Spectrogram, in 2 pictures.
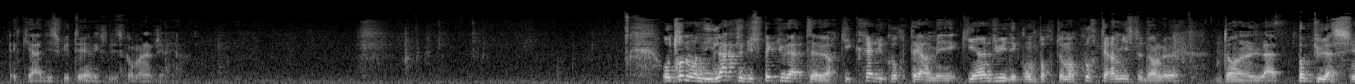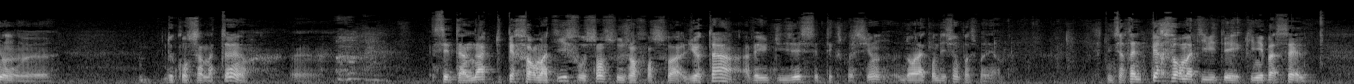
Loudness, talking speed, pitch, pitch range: -22 LUFS, 130 wpm, 115 Hz, 100-150 Hz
